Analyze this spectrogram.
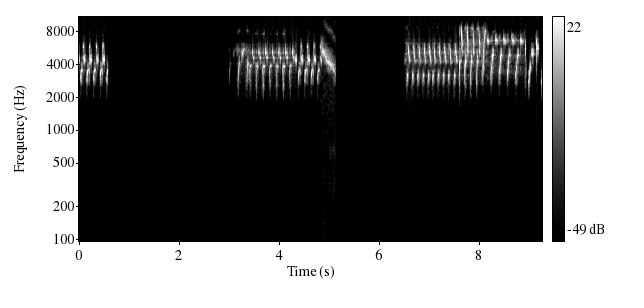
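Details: Tutor song of a European goldfinch for young birds bred in 2020: long runs of rapid, evenly repeated high chips, rising into a brighter, more varied twittering phrase near the end, with short pauses between runs.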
